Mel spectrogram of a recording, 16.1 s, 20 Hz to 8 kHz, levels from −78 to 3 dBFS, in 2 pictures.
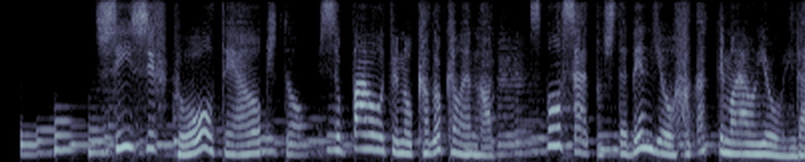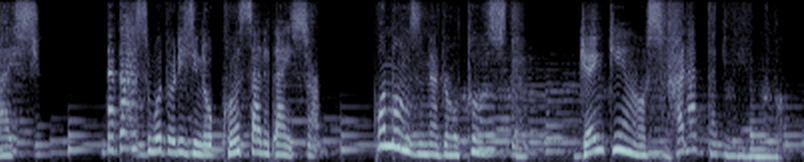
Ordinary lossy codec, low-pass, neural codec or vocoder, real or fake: none; none; codec, 16 kHz, 0.5 kbps, X-Codec, HuBERT features, trained on balanced general audio; fake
